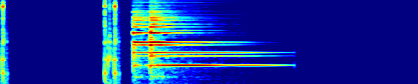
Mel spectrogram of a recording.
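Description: Sound effect for a subscribe-button animation: a mouse click, then a quick double click about a second later, followed by a bright notification-bell ding that rings on and fades out over about a second and a half.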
